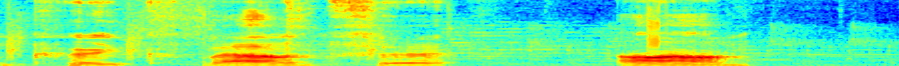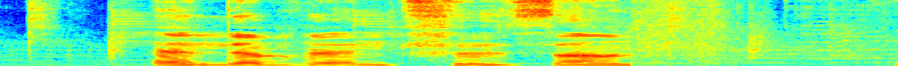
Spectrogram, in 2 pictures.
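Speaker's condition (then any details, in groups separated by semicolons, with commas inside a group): Cerebral palsy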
